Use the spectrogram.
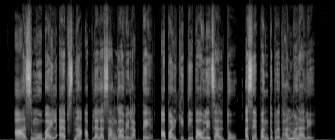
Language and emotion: Marathi, neutral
